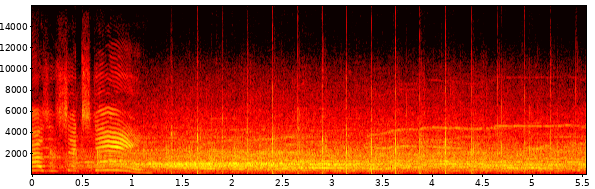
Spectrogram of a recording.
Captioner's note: loud cheering and applause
